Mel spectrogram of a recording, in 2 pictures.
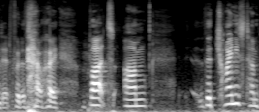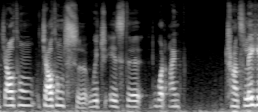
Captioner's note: speaking chinese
